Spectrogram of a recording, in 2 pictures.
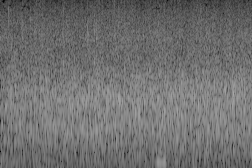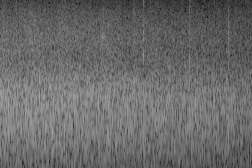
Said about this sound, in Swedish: Och då kommer det enorma applåder från mm, publiken.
